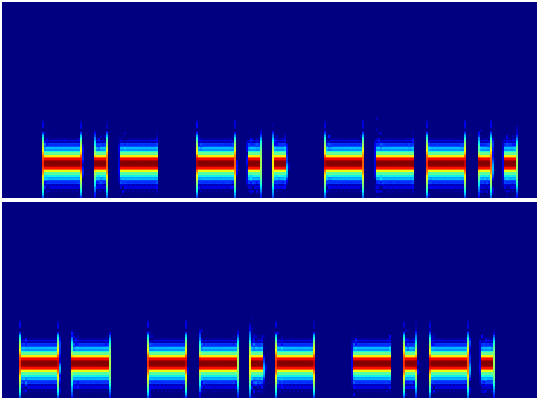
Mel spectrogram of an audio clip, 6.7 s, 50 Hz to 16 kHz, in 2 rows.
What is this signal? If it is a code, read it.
Morse code, heard as a keyed tone, about 15 wpm, 700 Hz. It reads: KD8MQC
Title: USA Callsign DE Callsign 15wpm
